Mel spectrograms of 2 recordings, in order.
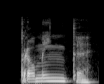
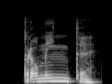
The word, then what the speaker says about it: Promiňte: Promiňte. Promiňte.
